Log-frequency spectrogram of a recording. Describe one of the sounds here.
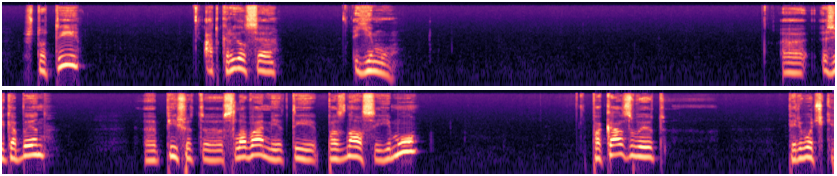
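An elderly man reads aloud slowly and calmly, close to a microphone, with long pauses.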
